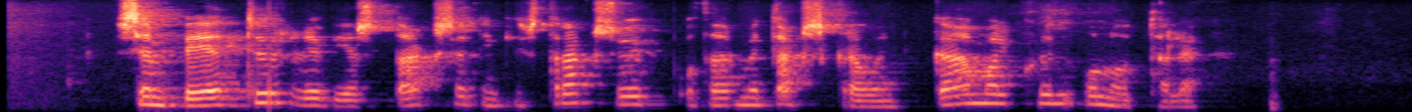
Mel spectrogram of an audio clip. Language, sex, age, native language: Icelandic, female, 40-49, Icelandic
